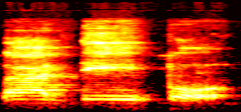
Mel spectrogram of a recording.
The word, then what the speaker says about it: Gbadebo: My name is Gbadebo. Badebo. Just 3 syllables. Badebo. 3 syllables there. Badebo. Badebo. It means, meaning, bring back the crown. Yes. Bring back the crown. The G is silent.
